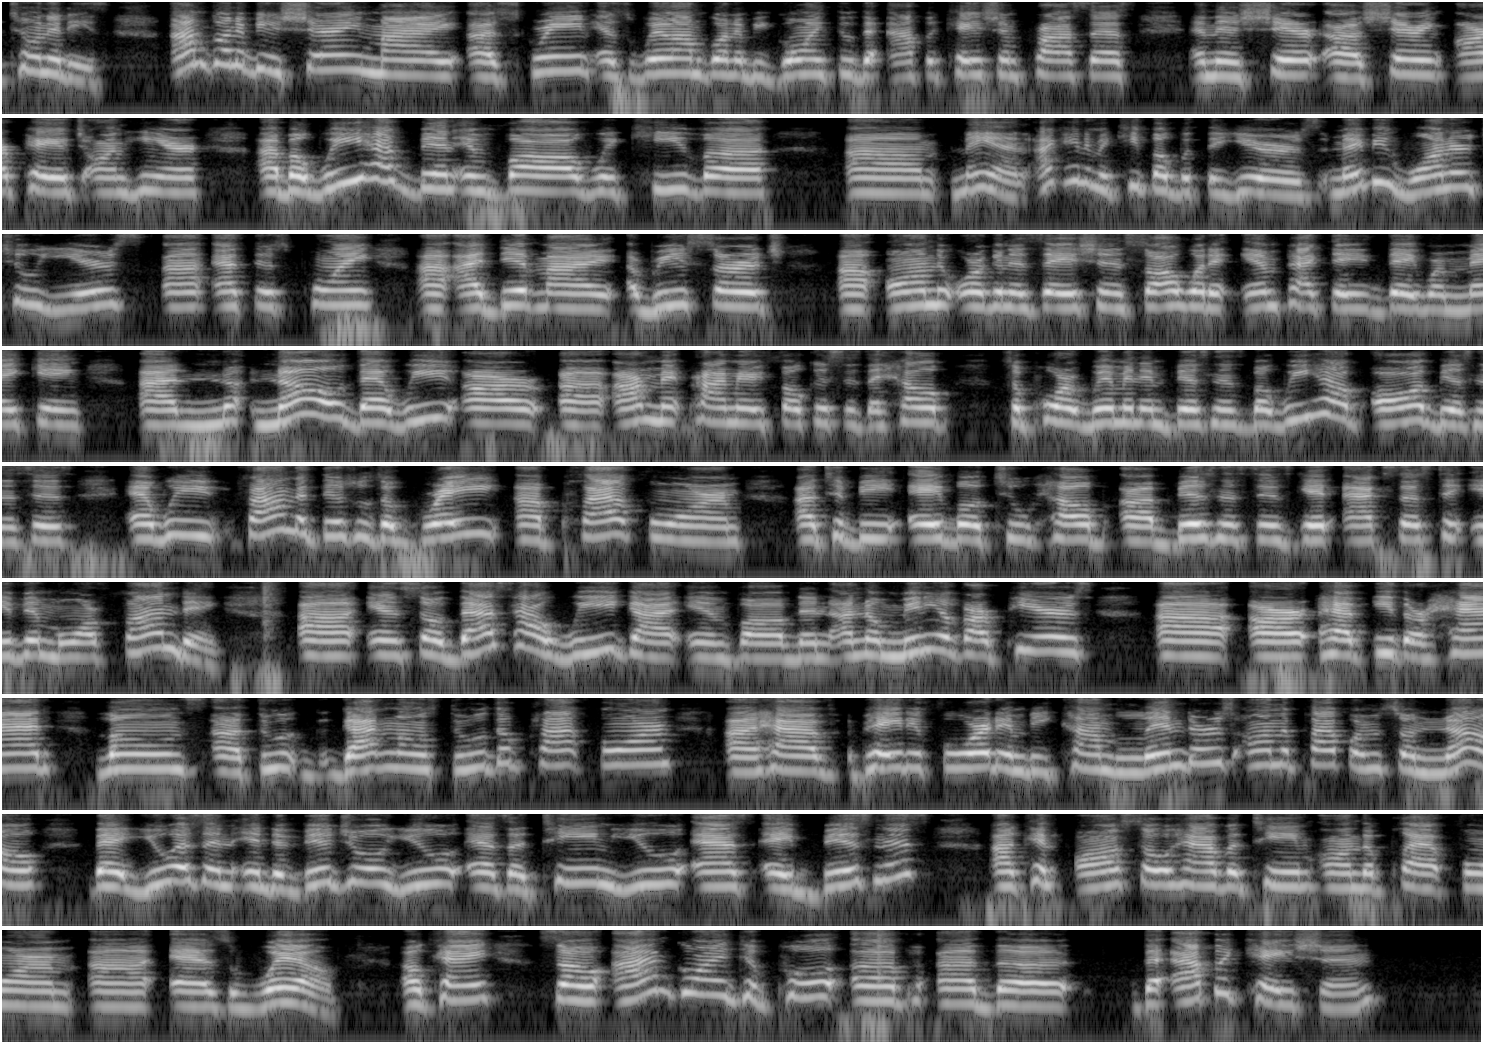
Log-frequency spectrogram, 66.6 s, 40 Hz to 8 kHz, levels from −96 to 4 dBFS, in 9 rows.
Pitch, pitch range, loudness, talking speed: 255 Hz, 235-285 Hz, -22 LUFS, 175 wpm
